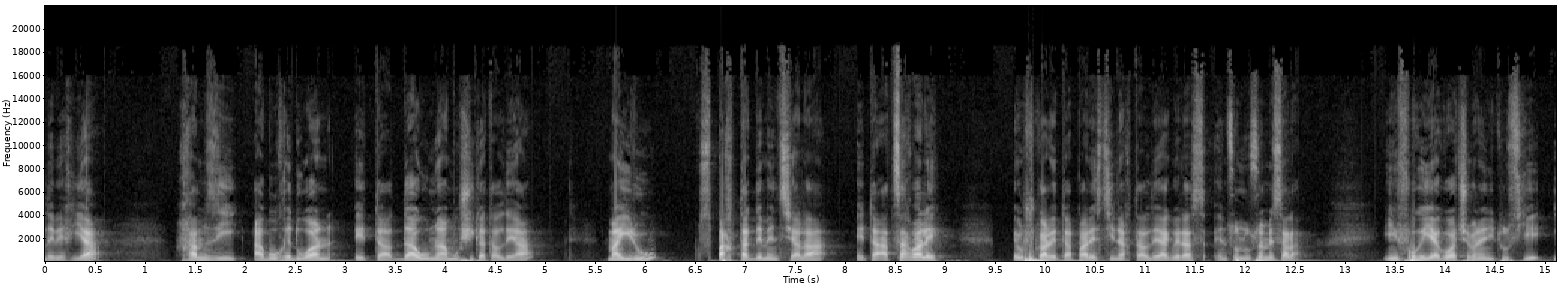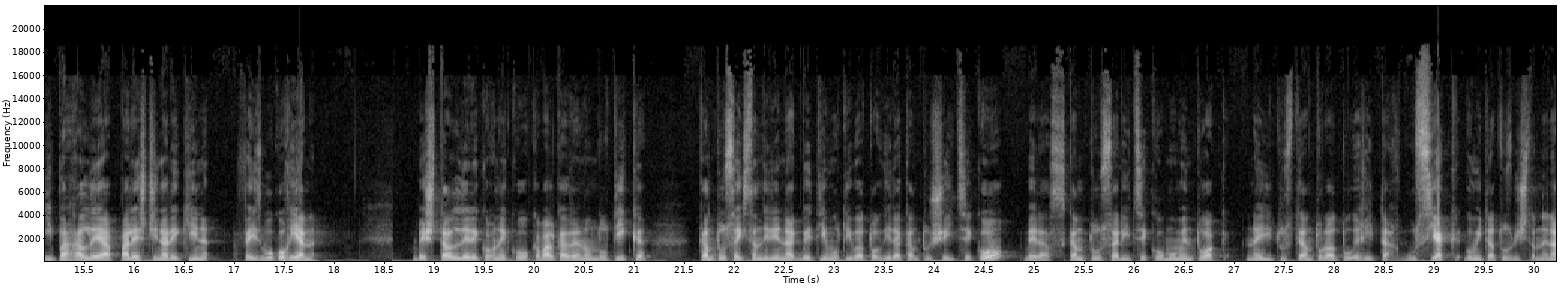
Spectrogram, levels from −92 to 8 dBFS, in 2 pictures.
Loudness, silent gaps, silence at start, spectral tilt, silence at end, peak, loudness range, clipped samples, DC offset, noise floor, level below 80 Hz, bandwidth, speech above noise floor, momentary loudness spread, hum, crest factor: -22 LUFS; none; 0 s; -4 dB/octave; 0 s; 0 dBFS; 5 LU; under 0.1%; under 0.1%; -55 dBFS; -28 dBFS; 17.5 kHz; 37 dB; 11 LU; none; 20 dB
